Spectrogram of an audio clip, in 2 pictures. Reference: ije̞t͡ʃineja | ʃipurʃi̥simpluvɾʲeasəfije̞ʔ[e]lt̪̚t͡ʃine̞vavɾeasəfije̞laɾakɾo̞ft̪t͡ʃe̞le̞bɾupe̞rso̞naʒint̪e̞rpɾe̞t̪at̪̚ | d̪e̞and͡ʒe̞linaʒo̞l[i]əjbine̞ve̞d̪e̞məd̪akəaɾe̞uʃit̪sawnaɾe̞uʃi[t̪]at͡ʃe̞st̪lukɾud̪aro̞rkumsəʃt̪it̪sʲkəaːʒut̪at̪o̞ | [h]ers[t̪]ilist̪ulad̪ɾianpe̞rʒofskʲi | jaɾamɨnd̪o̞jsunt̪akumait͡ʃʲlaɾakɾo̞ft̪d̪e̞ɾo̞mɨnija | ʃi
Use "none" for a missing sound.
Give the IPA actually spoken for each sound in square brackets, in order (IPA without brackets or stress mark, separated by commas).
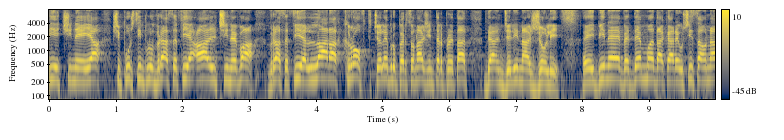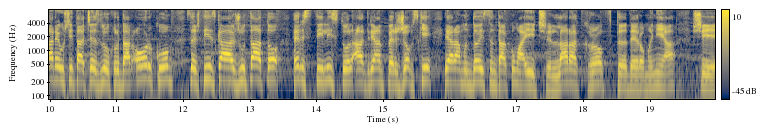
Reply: a, i, t̪, h, t̪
